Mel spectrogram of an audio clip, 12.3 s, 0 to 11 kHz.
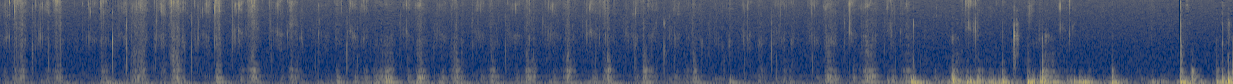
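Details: Cat born December 29, 2019 eating cat candy, close-miked ASMR: steady soft smacking and chewing about two to three per second, growing louder and denser in the last few seconds, over a low hum.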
